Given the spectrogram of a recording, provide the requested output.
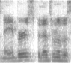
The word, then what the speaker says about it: Nabers: There's Neighbors who, I swear, I know it's pronounced Neighbors, but that's one of those things of the broadcast. You look at that, I'm like, that says Nabbers.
